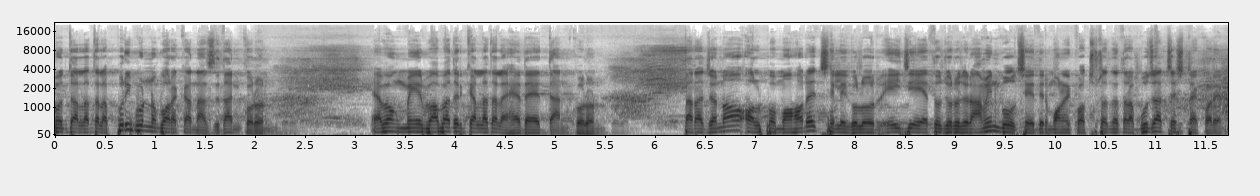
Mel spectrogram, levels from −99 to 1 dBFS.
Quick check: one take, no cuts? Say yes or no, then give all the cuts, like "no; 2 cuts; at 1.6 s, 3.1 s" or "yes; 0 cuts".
yes; 0 cuts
